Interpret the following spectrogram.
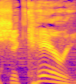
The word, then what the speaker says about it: Sha'Carri: Her name is Sha'Carri, not Sha'Carri.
